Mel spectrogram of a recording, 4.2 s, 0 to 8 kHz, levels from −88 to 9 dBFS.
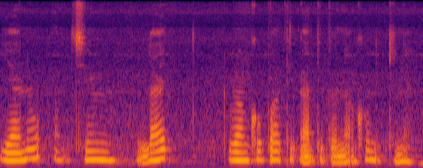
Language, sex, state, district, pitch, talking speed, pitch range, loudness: Garo, male, Meghalaya, West Garo Hills, 155 Hz, 85 wpm, 140-160 Hz, -17 LUFS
